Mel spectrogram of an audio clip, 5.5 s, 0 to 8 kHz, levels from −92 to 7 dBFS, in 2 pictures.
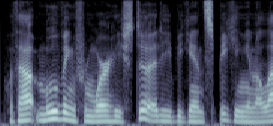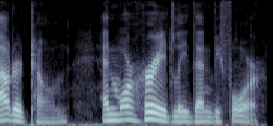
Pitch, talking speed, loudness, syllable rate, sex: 130 Hz, 200 wpm, -19 LUFS, 5.7 syllables/s, male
